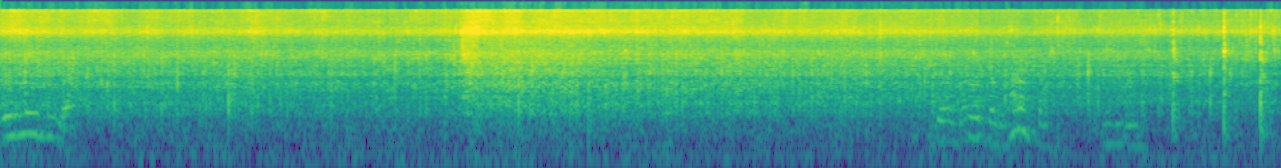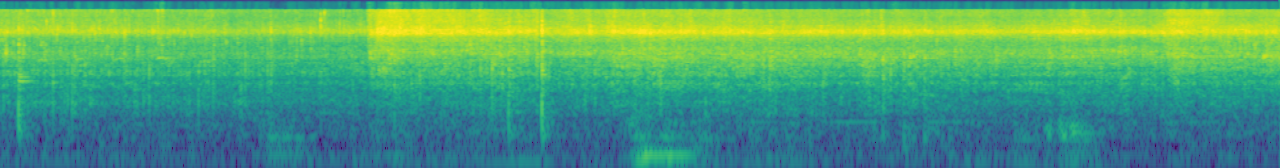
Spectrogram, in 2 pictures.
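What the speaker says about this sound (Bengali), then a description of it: "আমরা নড়াতে এভাবে দিলাম, মাছগুলো আগে ভেজে নেব সুন্দরভাবে।" Pieces of rohu fish fry in hot oil in a wok over low gas, giving a steady, bright sizzle throughout. Occasional clinks and stirring scrapes cut in, and faint voices pass underneath.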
